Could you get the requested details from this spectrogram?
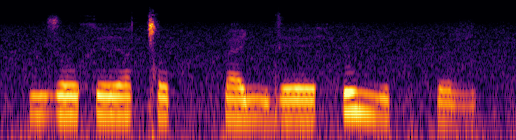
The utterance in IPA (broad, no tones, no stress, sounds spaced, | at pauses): n z o x eː ɐ̯ ǀ o pː æ ɲ d eː h u ɲ u pː ɘ v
